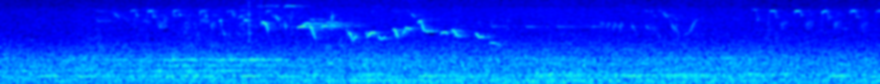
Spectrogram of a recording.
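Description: Faint outdoor ambience with small birds chirping: quick runs of high chirps from about one to five seconds in, and again near the end.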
